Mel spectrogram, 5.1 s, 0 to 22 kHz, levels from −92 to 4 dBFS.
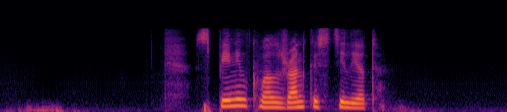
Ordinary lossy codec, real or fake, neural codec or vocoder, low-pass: none; fake; codec, 16 kHz, 0.5 kbps, X-Codec, WavLM features, trained on Multilingual LibriSpeech; none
